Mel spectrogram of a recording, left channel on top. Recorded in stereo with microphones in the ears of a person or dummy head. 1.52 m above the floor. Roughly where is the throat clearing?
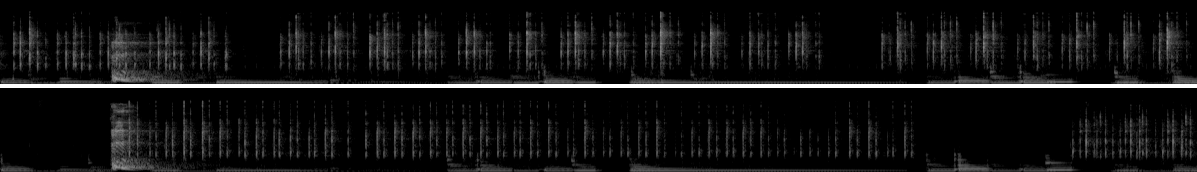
Right.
